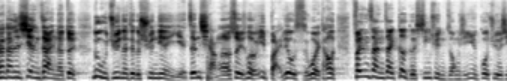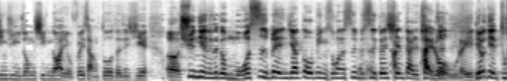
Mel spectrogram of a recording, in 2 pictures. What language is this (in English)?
Chinese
